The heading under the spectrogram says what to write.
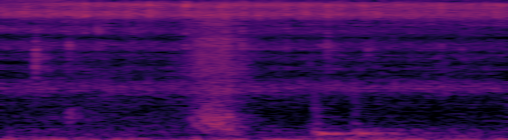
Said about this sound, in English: Let's pour a little out here.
